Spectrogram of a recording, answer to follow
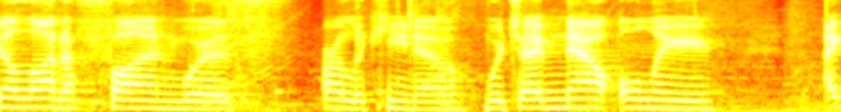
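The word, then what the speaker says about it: Arlecchino: I've been having a lot of fun with Arlino, which I'm now only I keep saying Arlacino because, you know, there's an H there, but it's really Arlino.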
